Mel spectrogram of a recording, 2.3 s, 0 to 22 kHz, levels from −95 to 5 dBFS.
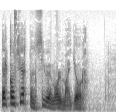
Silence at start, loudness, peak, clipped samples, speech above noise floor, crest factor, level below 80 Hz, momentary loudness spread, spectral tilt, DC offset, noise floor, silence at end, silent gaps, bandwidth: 0.05 s; -19 LUFS; -2 dBFS; under 0.1%; 36 dB; 18 dB; -50 dBFS; 7 LU; -6.5 dB/octave; under 0.1%; -53 dBFS; 0.6 s; none; 16.5 kHz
